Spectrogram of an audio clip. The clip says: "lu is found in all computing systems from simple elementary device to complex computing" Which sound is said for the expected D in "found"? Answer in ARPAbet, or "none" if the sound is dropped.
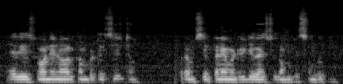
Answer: none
